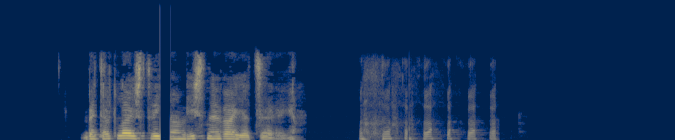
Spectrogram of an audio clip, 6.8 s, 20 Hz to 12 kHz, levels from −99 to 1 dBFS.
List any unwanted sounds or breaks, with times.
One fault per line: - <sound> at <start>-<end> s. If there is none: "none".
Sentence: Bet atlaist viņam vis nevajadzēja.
- dropout at 1.6-1.7 s
- laugh at 3.6-5.1 s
